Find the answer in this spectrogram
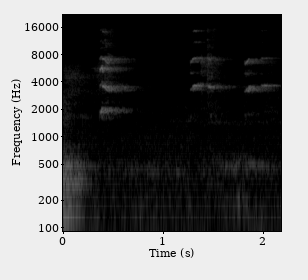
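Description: Dry-erase marker squeaking on a whiteboard as figures are written: three short, high squeaks, about half a second in, past a second, and near the end.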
